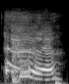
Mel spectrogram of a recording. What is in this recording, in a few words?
"ew", girl; ooh ahh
